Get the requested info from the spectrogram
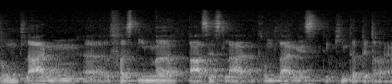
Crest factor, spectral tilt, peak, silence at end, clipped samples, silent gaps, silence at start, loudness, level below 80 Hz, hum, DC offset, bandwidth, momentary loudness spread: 20 dB; -5 dB/octave; -4 dBFS; 0 s; under 0.1%; none; 0 s; -24 LUFS; -52 dBFS; none; 0.7%; 13.5 kHz; 7 LU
